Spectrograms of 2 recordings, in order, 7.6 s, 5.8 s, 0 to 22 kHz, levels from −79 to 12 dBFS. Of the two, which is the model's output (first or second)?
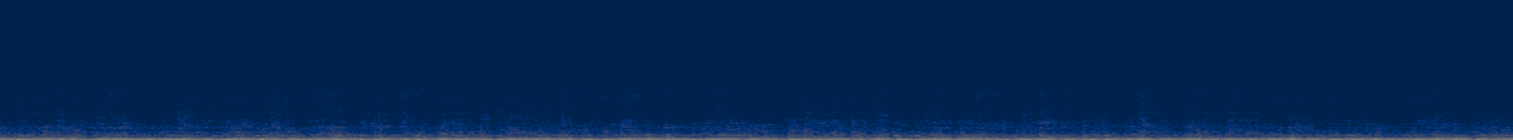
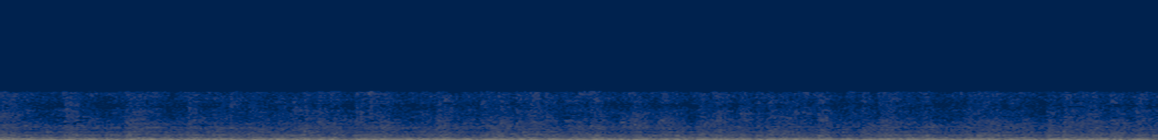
first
